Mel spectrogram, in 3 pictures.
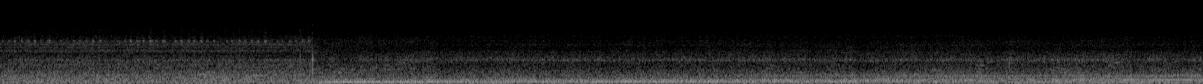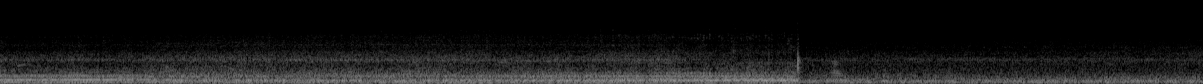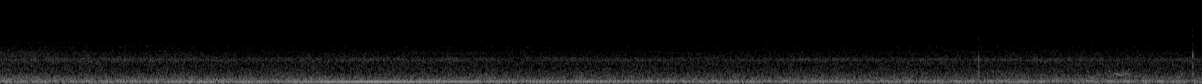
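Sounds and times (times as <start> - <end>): car engine idling: 0.0 - 4.0.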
